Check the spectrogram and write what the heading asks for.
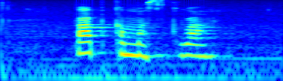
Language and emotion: Russian, neutral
